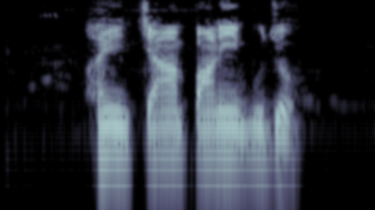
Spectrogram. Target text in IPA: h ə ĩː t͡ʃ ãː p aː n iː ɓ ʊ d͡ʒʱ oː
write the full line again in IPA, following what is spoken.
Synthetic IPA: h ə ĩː t͡ʃ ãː p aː ɳ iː ɓ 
